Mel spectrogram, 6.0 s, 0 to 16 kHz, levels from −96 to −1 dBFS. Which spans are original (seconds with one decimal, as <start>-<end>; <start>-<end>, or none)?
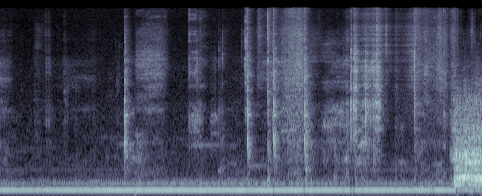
0.0-4.4; 5.2-6.0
